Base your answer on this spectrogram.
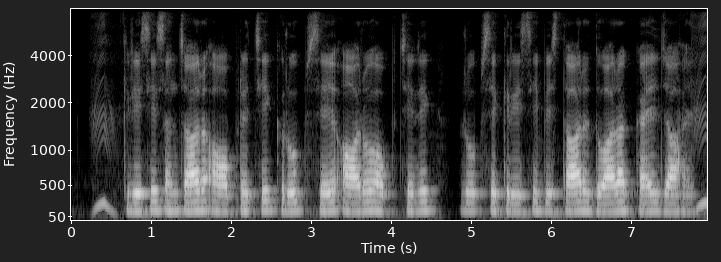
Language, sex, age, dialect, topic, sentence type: Magahi, male, 18-24, Southern, agriculture, statement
